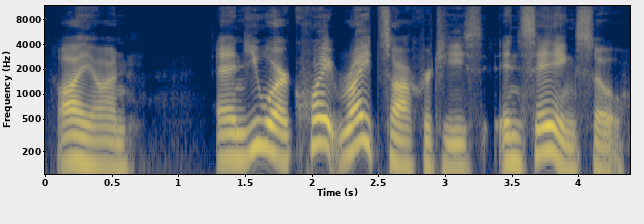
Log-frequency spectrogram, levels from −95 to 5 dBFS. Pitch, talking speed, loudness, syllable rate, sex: 160 Hz, 135 wpm, -17 LUFS, 3.9 syllables/s, male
